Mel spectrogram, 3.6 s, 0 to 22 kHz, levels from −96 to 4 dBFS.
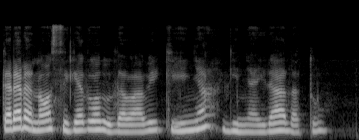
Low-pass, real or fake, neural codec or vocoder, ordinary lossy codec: none; fake; codec, 24 kHz, 6 kbps, HILCodec; none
